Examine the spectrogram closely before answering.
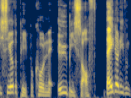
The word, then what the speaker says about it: Ubisoft: wrong for saying Ubie no no no it's UB because on the E3 press conference everybody from Ubisoft came out and pronounced it Ubisoft even that you know the comedian they have on stage she's American she was calling it Ubisoft as well they would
